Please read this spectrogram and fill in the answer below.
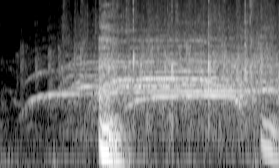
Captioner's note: applause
